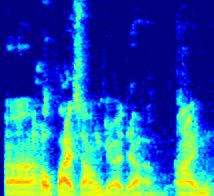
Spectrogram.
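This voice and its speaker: Sick with a cold and a cough, a male livestreamer chats casually into a desk microphone, rambling with lots of fillers and the occasional swear word. His voice sits on the low side, steady in tone, at a normal speed.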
